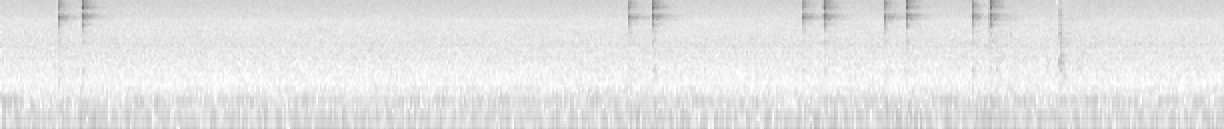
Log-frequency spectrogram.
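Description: Faint, scattered clicks of computer keyboard keys: a pair near the start, another pair about three seconds in, then a quick run of about six between four and five and a half seconds, over a low steady room hum.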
